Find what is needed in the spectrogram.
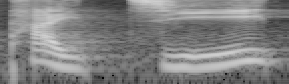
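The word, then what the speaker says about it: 太極: And that qi, meaning spear, is not the qi of tai qi, which is tai ji, ji, by the way, mm-hmm. and not qi as in internal power or force.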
